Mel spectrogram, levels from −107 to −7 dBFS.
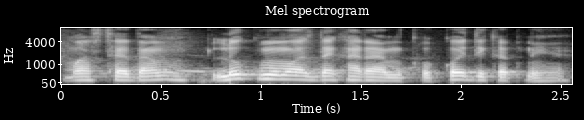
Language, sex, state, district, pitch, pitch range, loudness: Hindi, male, Jharkhand, Garhwa, 150 Hz, 145-160 Hz, -16 LUFS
